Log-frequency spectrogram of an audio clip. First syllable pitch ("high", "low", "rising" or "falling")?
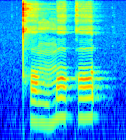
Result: low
